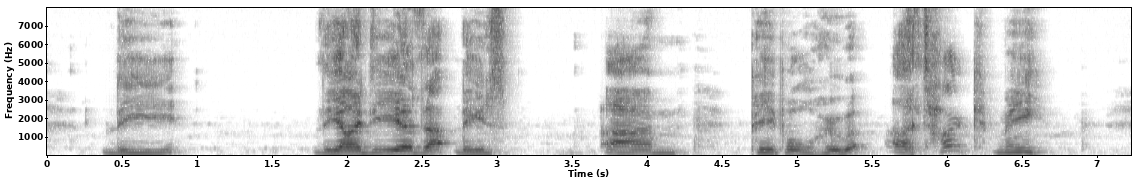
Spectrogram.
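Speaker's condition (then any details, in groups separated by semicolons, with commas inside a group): Cerebral palsy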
